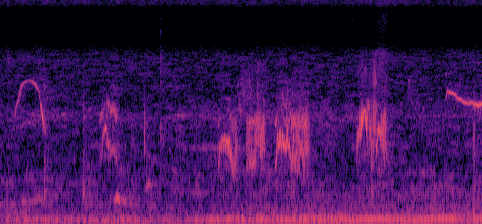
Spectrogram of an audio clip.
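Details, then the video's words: Crested lark, a local bird from Quetta, singing: scattered short chirps and slurred whistled notes, some rising and falling, in loose bursts over a steady low hum. "quetta local crusted lark birds singing کوئٹہ لوکل جل کی آواز"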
